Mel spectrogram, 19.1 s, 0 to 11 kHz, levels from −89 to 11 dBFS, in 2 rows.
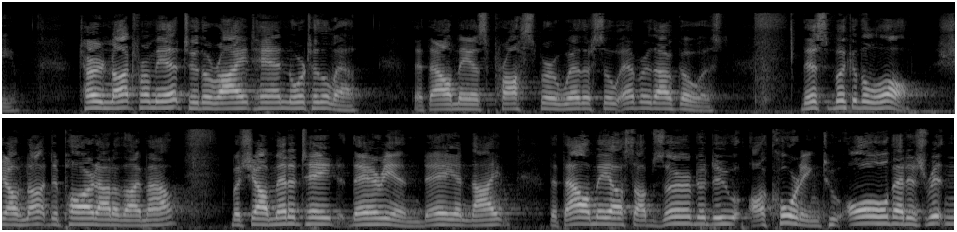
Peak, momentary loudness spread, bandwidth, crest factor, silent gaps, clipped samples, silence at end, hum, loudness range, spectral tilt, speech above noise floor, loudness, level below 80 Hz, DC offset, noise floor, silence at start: -14 dBFS; 11 LU; 8 kHz; 18 dB; none; under 0.1%; 0 s; none; 5 LU; -5.5 dB/octave; 37 dB; -31 LUFS; -70 dBFS; under 0.1%; -67 dBFS; 0 s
